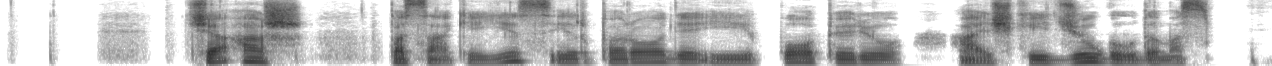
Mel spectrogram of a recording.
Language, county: Lithuanian, Kaunas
